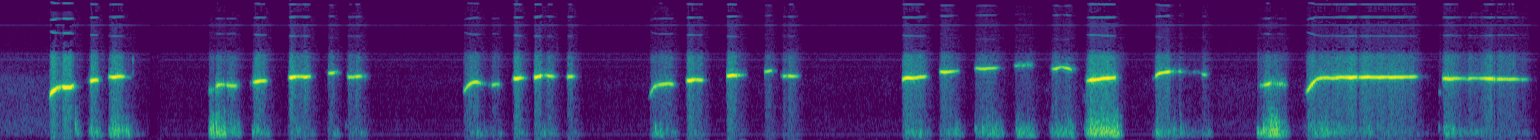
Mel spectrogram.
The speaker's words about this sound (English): That's what that little whistling tune is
